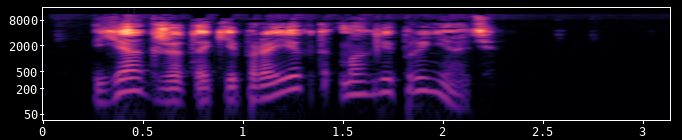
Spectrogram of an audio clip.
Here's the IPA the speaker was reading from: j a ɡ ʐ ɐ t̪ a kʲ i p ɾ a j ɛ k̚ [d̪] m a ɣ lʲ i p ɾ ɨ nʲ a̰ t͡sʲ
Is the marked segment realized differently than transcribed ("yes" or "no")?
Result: yes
